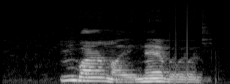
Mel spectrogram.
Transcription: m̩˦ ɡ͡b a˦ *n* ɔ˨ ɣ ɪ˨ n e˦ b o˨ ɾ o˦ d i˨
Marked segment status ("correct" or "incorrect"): correct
